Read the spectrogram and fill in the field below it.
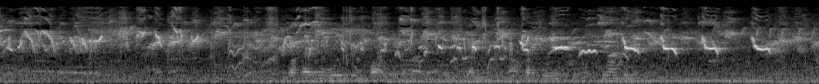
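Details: Bird calling with rapid high chirps, short whistled upslurs and harsher squawk-like notes in uneven bursts roughly every half second, over a low background murmur.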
